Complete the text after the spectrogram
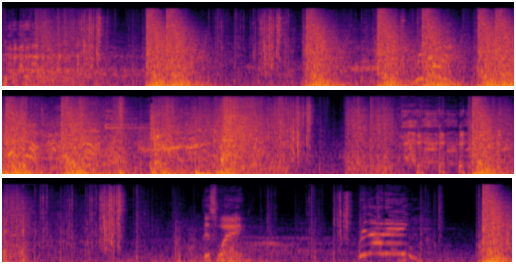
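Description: Gunshots fire in loud, repeated bursts.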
